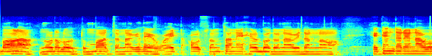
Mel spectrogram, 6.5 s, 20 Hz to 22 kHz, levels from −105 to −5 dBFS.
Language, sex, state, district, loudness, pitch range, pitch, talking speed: Kannada, male, Karnataka, Bellary, -19 LUFS, 125-135 Hz, 130 Hz, 120 wpm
